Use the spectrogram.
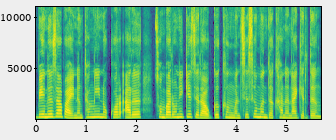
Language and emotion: Bodo, neutral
